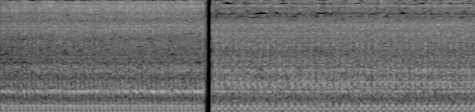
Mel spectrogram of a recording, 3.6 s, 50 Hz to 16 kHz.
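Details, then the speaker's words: 2006 Kipor KGE3000TI inverter generator, small single-cylinder, after carburetor cleanout for no-start and oil change; steady even drone with a brief dropout midway, then smooth again: normal running. "looks like this machine is good to go after an oil change of course and no adverse issues with the charging system still running at about 13 1/ 12 volts"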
